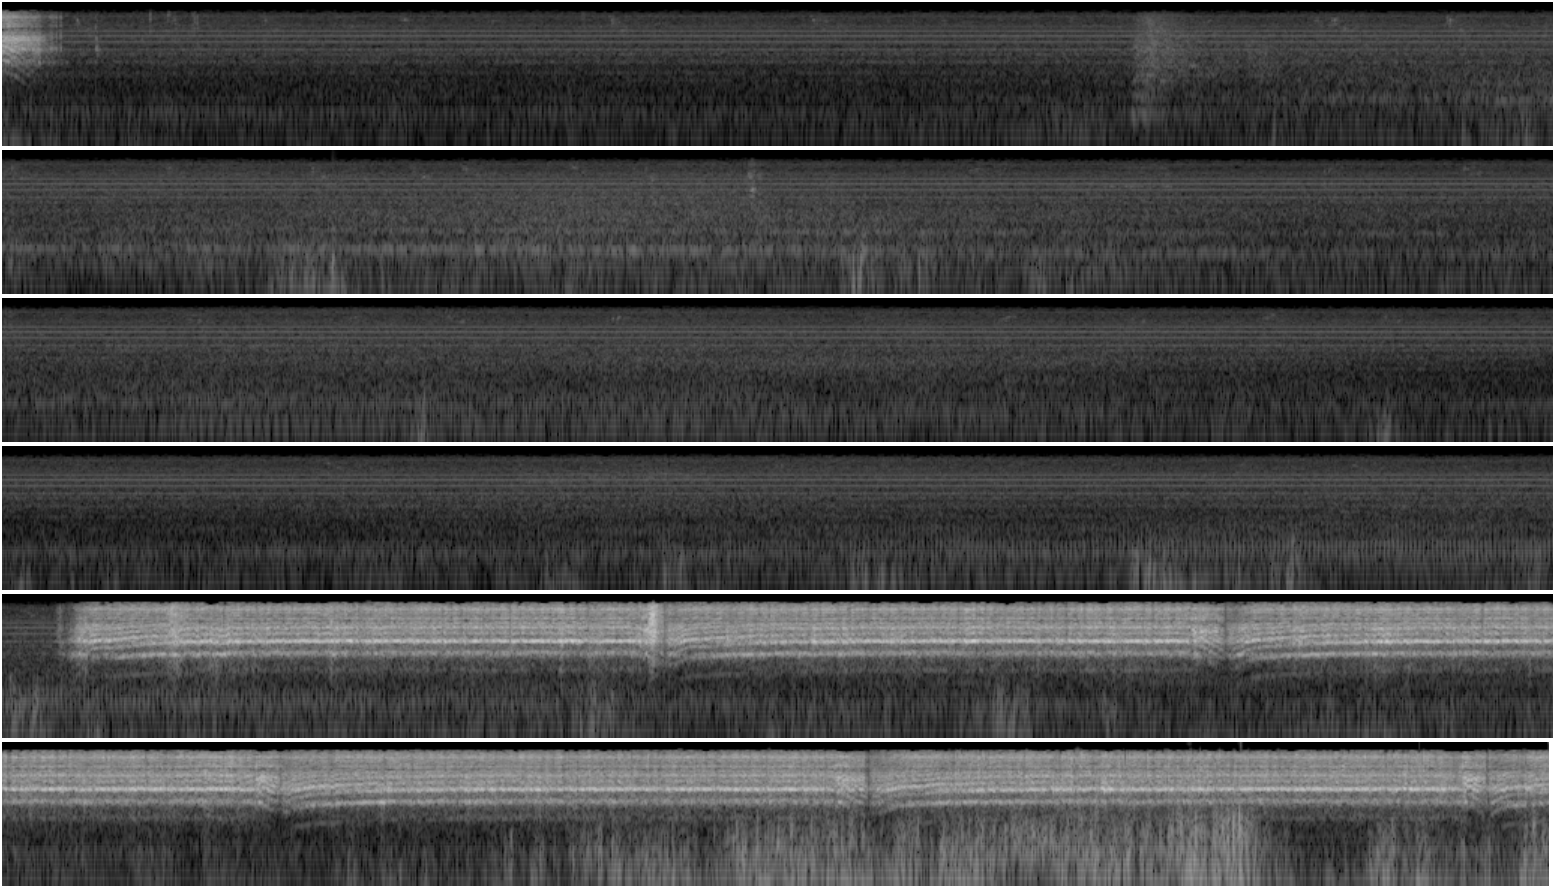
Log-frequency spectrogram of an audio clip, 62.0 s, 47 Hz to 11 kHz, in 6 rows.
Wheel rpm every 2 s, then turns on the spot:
20, 0, 0, 0, 0, 0, 0, 0, 0, 0, 0, 0, 0, 0, 0, 0, 0, 0, 0, 0, 10, 150, 160, 150, 140, 150, 150, 160, 140, 150, 160.
0-2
